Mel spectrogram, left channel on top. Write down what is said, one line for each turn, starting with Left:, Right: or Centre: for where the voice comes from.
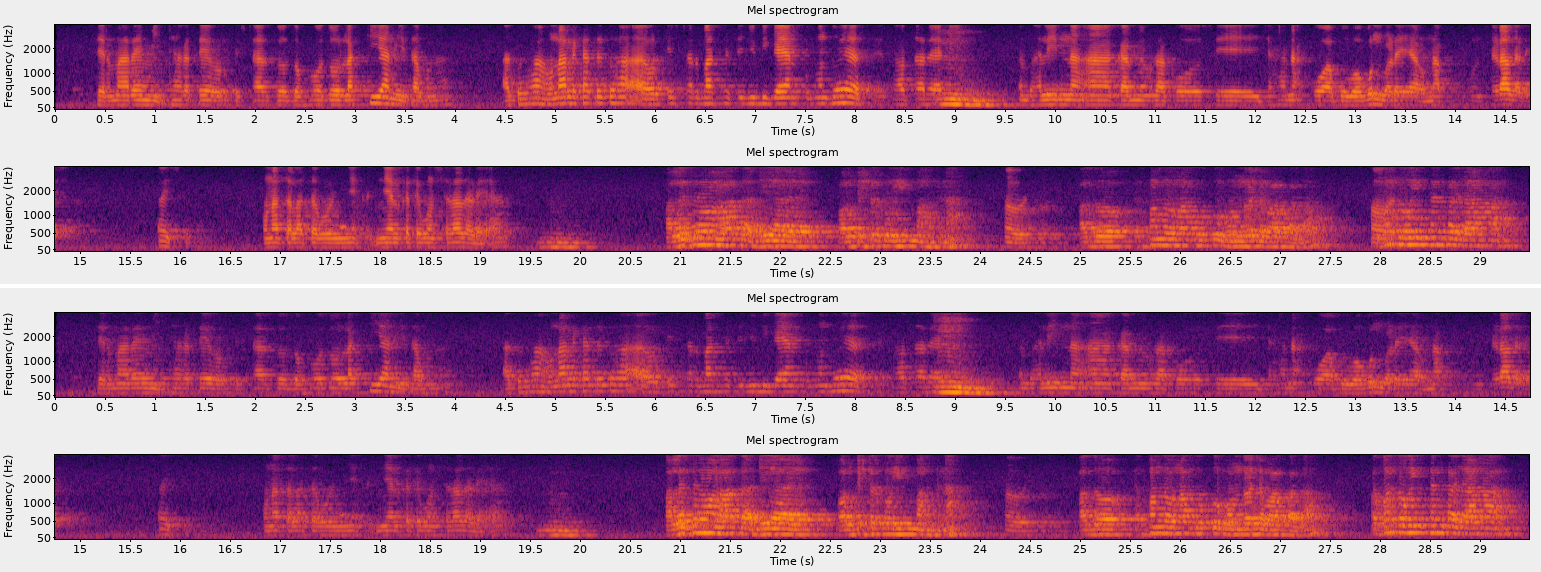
Left: ᱥᱮᱨᱢᱟᱨᱮ ᱢᱤᱫ ᱫᱷᱟᱣ ᱠᱟᱛᱮ ᱚᱨᱠᱮᱥᱴᱟᱨ ᱫᱚᱦᱚ ᱫᱚ ᱞᱟᱠ ᱛᱤᱭᱟᱱ ᱜᱮᱛᱟᱵᱚᱱᱟ ᱟᱫᱚ ᱦᱟᱸᱜ ᱚᱱᱟ ᱞᱮᱠᱟᱛᱮᱫᱚ ᱦᱟᱸᱜ ᱚᱨᱠᱮᱥᱴᱟᱨ ᱵᱟᱫ ᱠᱟᱛᱮ ᱛᱮ ᱡᱩᱫᱤ ᱜᱟᱭᱟᱱ ᱠᱚᱵᱚᱱ ᱫᱚᱦᱚᱭᱟᱥᱮ ᱥᱟᱶᱛᱟ ᱨᱮ
Right: ᱦᱩᱸ
Left: ᱟᱹᱰᱤ ᱵᱷᱟᱹᱞᱤ ᱢᱮᱱᱟᱜᱼᱟ ᱠᱟᱹᱢᱤ ᱦᱚᱨᱟ ᱠᱚ ᱥᱮ ᱡᱟᱦᱟᱸᱱᱟᱜ ᱠᱚ ᱟᱵᱚ ᱵᱟᱵᱚᱱ ᱵᱟᱲᱟᱭᱟ ᱚᱱᱟ ᱠᱚ ᱵᱚᱱ ᱥᱮᱬᱟ ᱫᱟᱲᱮᱭᱟᱜᱼᱟ ᱦᱳᱭ ᱥᱮ᱾ ᱚᱱᱟ ᱛᱟᱞᱟᱛᱮ ᱟᱵᱚ ᱧᱮᱞ ᱠᱟᱛᱮᱫ ᱵᱳᱱ ᱥᱮᱬᱟ ᱫᱟᱲᱮᱭᱟᱜᱼᱟ᱾
Right: ᱦᱩᱸ ᱟᱞᱮ ᱥᱮᱫ ᱦᱚᱸ ᱞᱟᱦᱟᱛᱮ ᱟᱹᱰᱤ ᱟᱸᱴ ᱚᱨᱠᱮᱥᱴᱟᱨ ᱠᱚ ᱦᱩᱭᱩᱜ ᱠᱟᱱ ᱛᱟᱦᱮᱸᱱᱟ᱾
Left: ᱦᱳᱭ ᱦᱳᱭ᱾
Right: ᱟᱫᱚ ᱮᱠᱷᱚᱱ ᱫᱚ ᱚᱱᱟ ᱠᱚᱠᱚ ᱵᱚᱱᱫᱚ ᱪᱟᱵᱟ ᱠᱟᱫᱟ
Left: ᱦᱳᱭ
Right: ᱮᱠᱷᱚᱱ ᱫᱚ ᱦᱩᱭᱩᱜ <unintelligible> ᱠᱚᱣᱟᱜ ᱡᱟᱦᱟᱸᱱᱟᱜ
